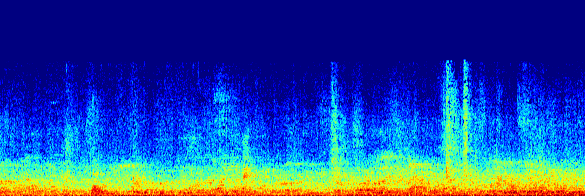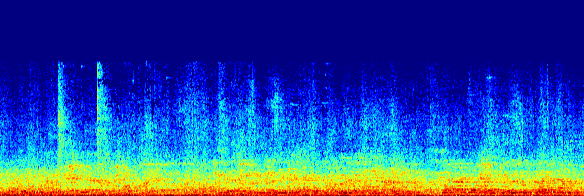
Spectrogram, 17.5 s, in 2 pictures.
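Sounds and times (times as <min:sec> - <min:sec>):
murmur of passengers in an airport terminal: 0:00.0 - 0:17.5.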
